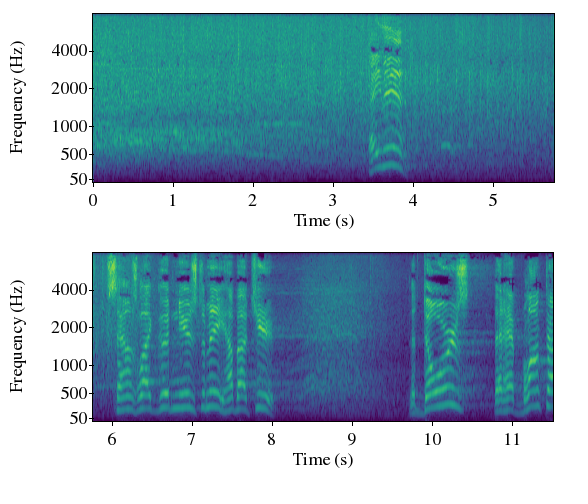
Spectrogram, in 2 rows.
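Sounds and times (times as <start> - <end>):
cheering and shouting: 0.0 - 3.6
audience applause: 0.0 - 6.4
speech: 3.4 - 4.1, 6.0 - 8.2, 9.7 - 11.5.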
